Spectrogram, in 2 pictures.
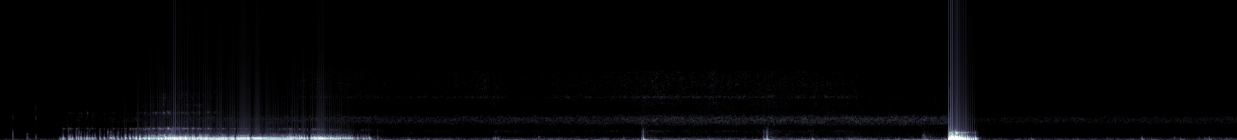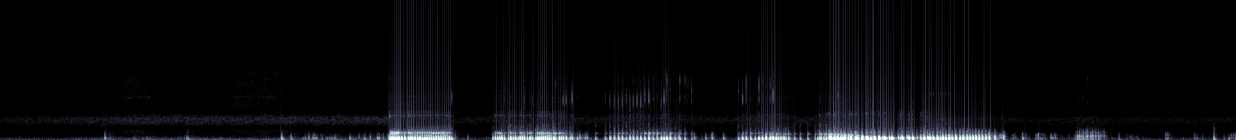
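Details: Low gurgling rumbles in two bursts from a dog's belly, gas and fluid moving through the gut: stomach growling (borborygmi).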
